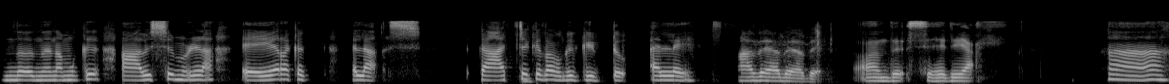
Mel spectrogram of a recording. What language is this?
Malayalam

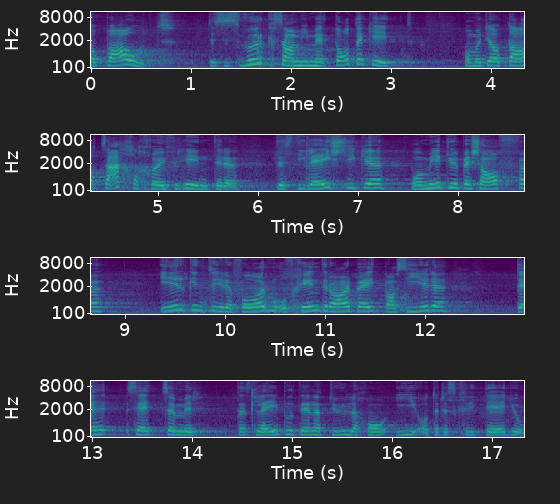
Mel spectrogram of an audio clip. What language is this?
Swiss German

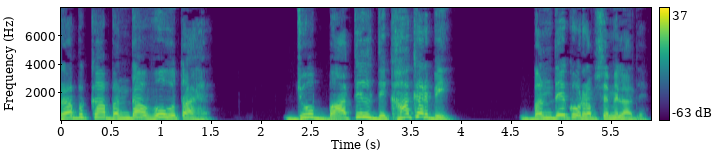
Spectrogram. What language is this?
Urdu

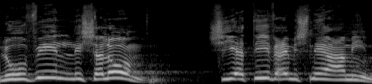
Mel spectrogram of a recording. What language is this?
Hebrew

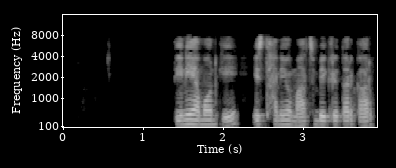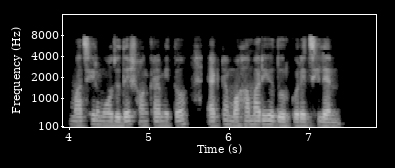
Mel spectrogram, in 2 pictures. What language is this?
Bangla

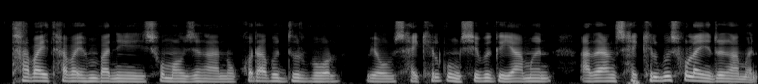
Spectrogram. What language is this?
Bodo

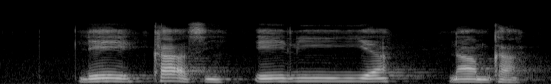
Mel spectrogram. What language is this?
South Ndebele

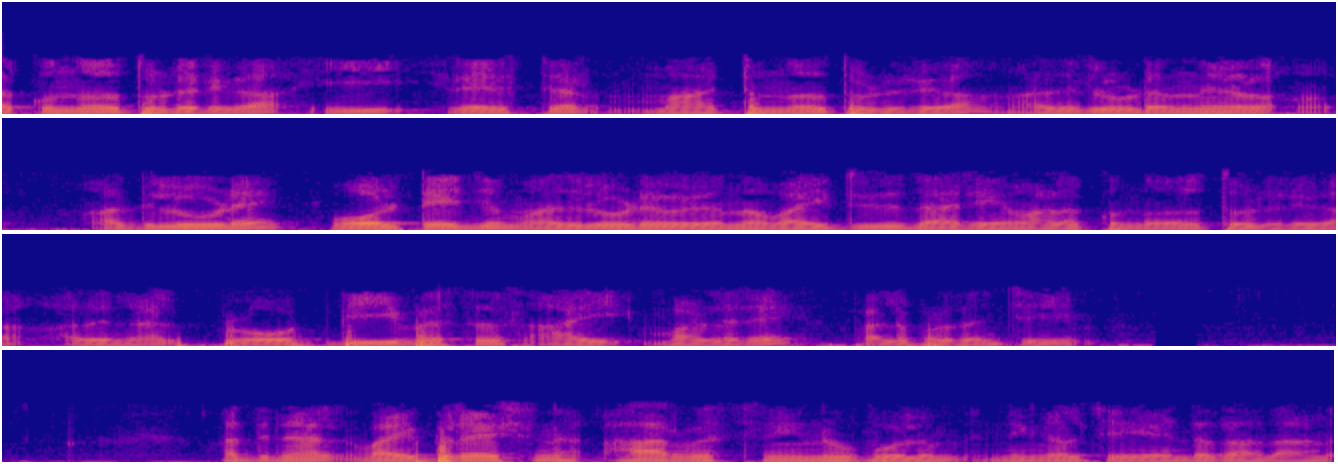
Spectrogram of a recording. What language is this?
Malayalam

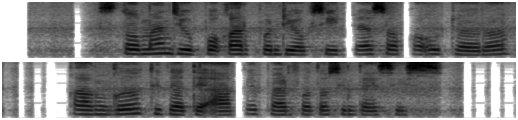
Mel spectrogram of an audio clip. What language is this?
Javanese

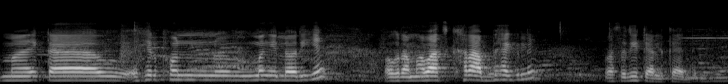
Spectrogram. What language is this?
Maithili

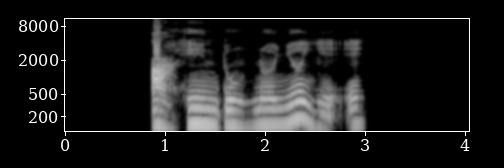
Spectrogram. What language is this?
Tepeuxila Cuicatec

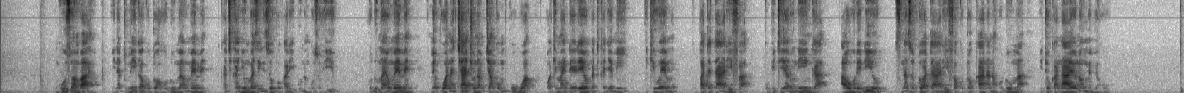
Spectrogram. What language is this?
Swahili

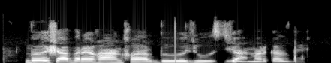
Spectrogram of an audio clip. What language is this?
Pashto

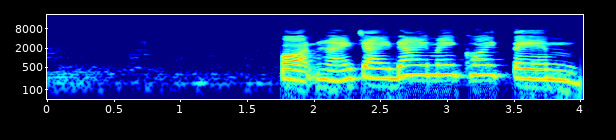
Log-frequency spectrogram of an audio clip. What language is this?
Thai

